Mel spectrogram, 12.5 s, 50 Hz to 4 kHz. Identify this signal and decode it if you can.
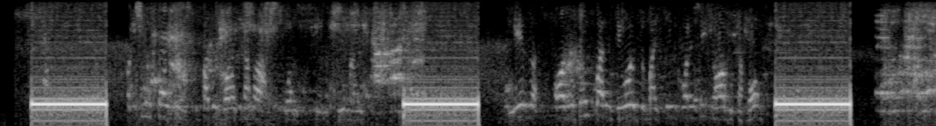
Ringback tone (China, 450 Hz), with speech.
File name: out- -2011- - - .15320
